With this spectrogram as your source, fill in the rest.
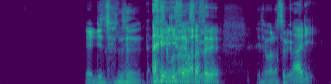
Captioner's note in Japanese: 笑い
